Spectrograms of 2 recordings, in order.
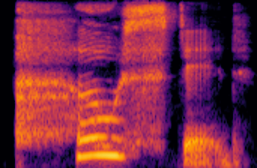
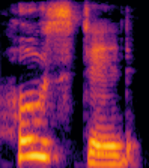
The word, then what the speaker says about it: post: Our next word is going to be posted, like I posted a picture. So let's tap out post. And are you hearing that closed syllable exception there?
